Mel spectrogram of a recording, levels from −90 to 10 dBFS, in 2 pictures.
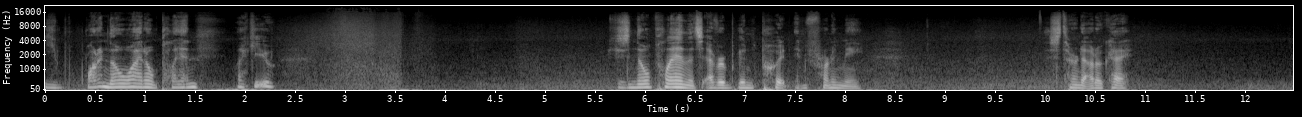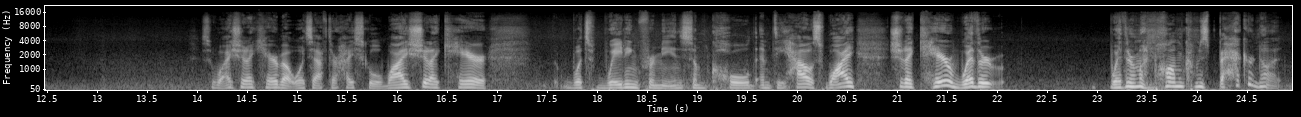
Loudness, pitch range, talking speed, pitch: -19 LUFS, 115-155 Hz, 145 wpm, 130 Hz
